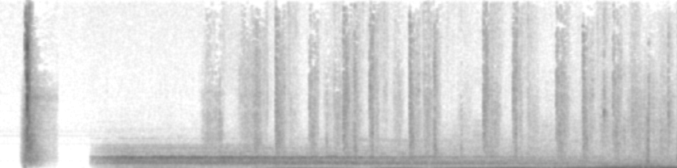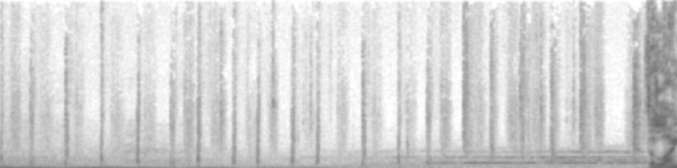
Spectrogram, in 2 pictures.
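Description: Footsteps run quickly over wooden boards and dirt.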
